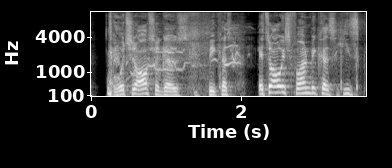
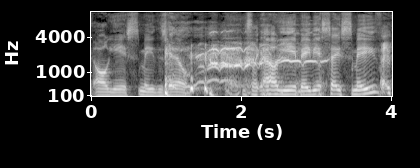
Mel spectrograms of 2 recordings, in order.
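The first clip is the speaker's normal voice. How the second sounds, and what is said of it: Put-on Philly accent. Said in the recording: “I can only imagine them having that Philly accent ... You sound fucking Australian ... Doing that Pennsylvania voice.”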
